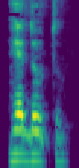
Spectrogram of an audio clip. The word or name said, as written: Reduto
